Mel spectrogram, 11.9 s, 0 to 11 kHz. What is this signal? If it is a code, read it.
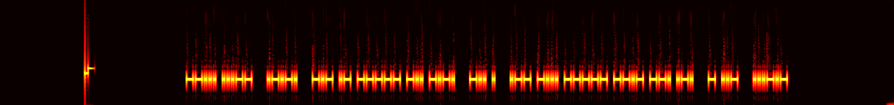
Morse code, heard as a keyed tone, about 38 wpm, 700 Hz. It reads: 73 <AR> KA0DC DE WB0QGR TU <SK>
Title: Practice QSO - Exchange 4 - Ending - 40wpm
